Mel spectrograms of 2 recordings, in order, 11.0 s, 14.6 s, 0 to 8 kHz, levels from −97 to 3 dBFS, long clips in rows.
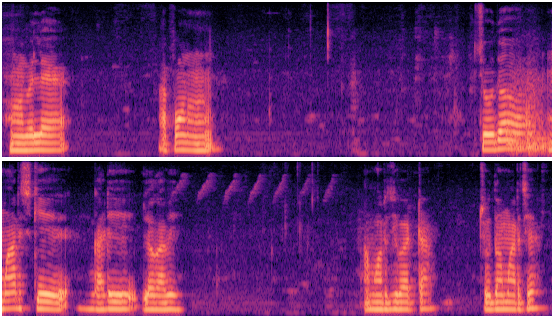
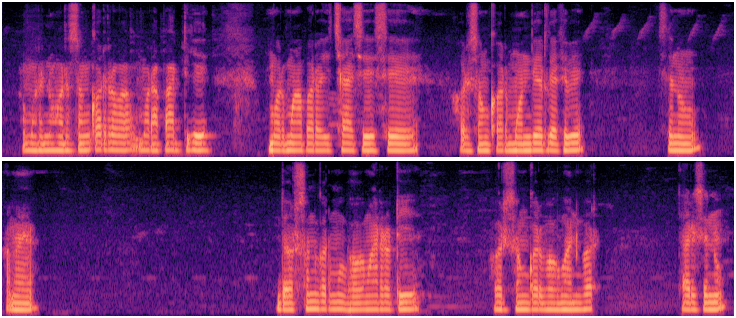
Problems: constant background noise, continuous background conversations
